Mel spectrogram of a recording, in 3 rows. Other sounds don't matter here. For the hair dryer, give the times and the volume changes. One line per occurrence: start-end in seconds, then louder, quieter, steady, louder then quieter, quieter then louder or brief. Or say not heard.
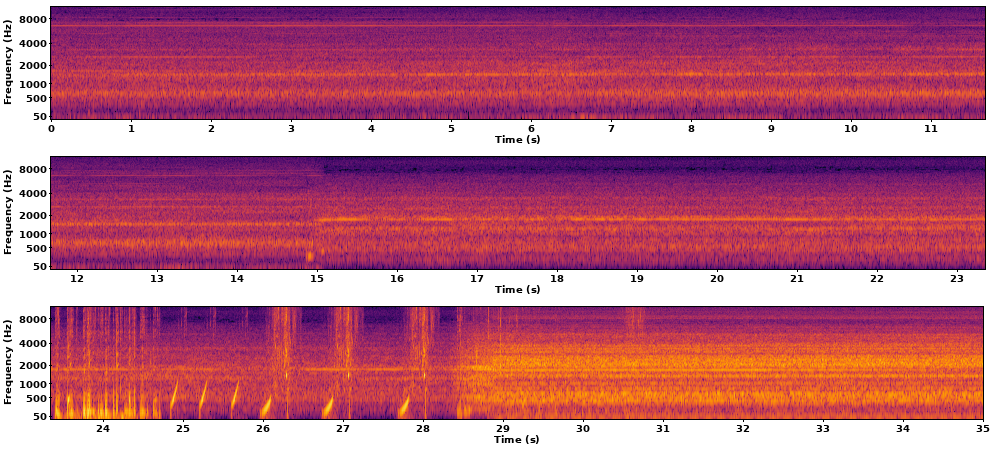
0.0-34.9 louder.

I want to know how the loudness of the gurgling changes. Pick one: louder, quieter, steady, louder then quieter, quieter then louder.
quieter.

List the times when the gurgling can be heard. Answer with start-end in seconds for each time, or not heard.
23.4-30.8.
